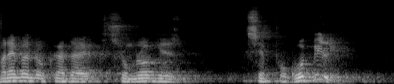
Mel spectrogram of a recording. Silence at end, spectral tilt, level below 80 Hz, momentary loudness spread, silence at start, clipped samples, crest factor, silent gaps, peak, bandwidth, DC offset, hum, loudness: 0.15 s; -7 dB/octave; -60 dBFS; 17 LU; 0 s; under 0.1%; 16 dB; none; -10 dBFS; 13 kHz; under 0.1%; none; -25 LUFS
